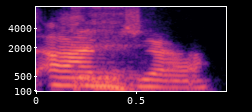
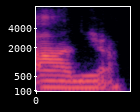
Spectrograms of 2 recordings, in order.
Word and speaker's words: Anja: It's Anja, not Anya.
